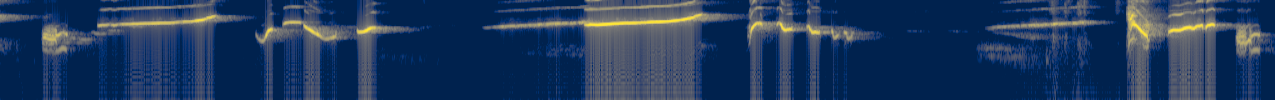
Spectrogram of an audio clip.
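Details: White-rumped shama song meant to provoke other birds into singing: clear whistled notes, long rising and level sweeps, broken by short gaps, then sharp descending slurs and chirps.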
